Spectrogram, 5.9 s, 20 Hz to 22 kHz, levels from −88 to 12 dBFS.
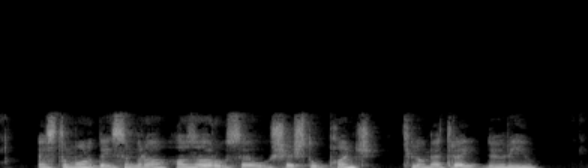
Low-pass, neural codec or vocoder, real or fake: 7.2 kHz; none; real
